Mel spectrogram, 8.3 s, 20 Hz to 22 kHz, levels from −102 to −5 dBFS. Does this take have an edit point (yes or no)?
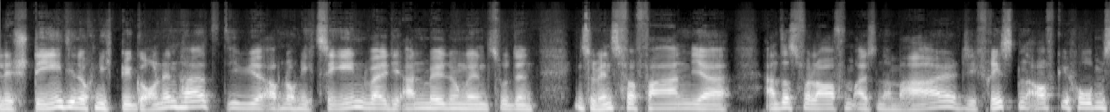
no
